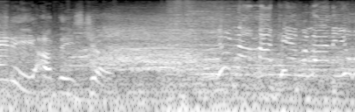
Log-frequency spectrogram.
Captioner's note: audience screams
